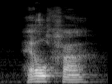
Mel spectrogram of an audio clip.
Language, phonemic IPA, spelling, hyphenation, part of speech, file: Dutch, /ˈɦɛl.ɣaː/, Helga, Hel‧ga, proper noun, Nl-Helga.ogg
- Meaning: a female given name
